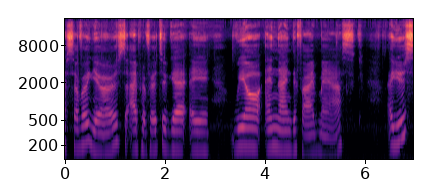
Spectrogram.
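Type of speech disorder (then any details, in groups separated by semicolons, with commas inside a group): Bulbar dysarthria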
